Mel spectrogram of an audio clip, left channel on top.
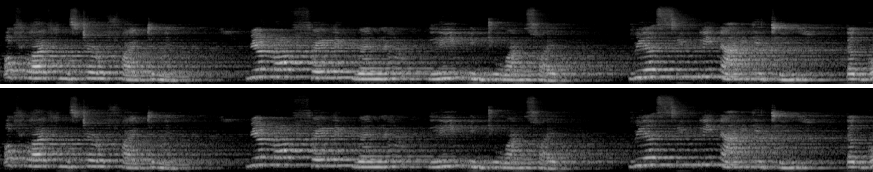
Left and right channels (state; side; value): quieter; right; 3.7 dB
